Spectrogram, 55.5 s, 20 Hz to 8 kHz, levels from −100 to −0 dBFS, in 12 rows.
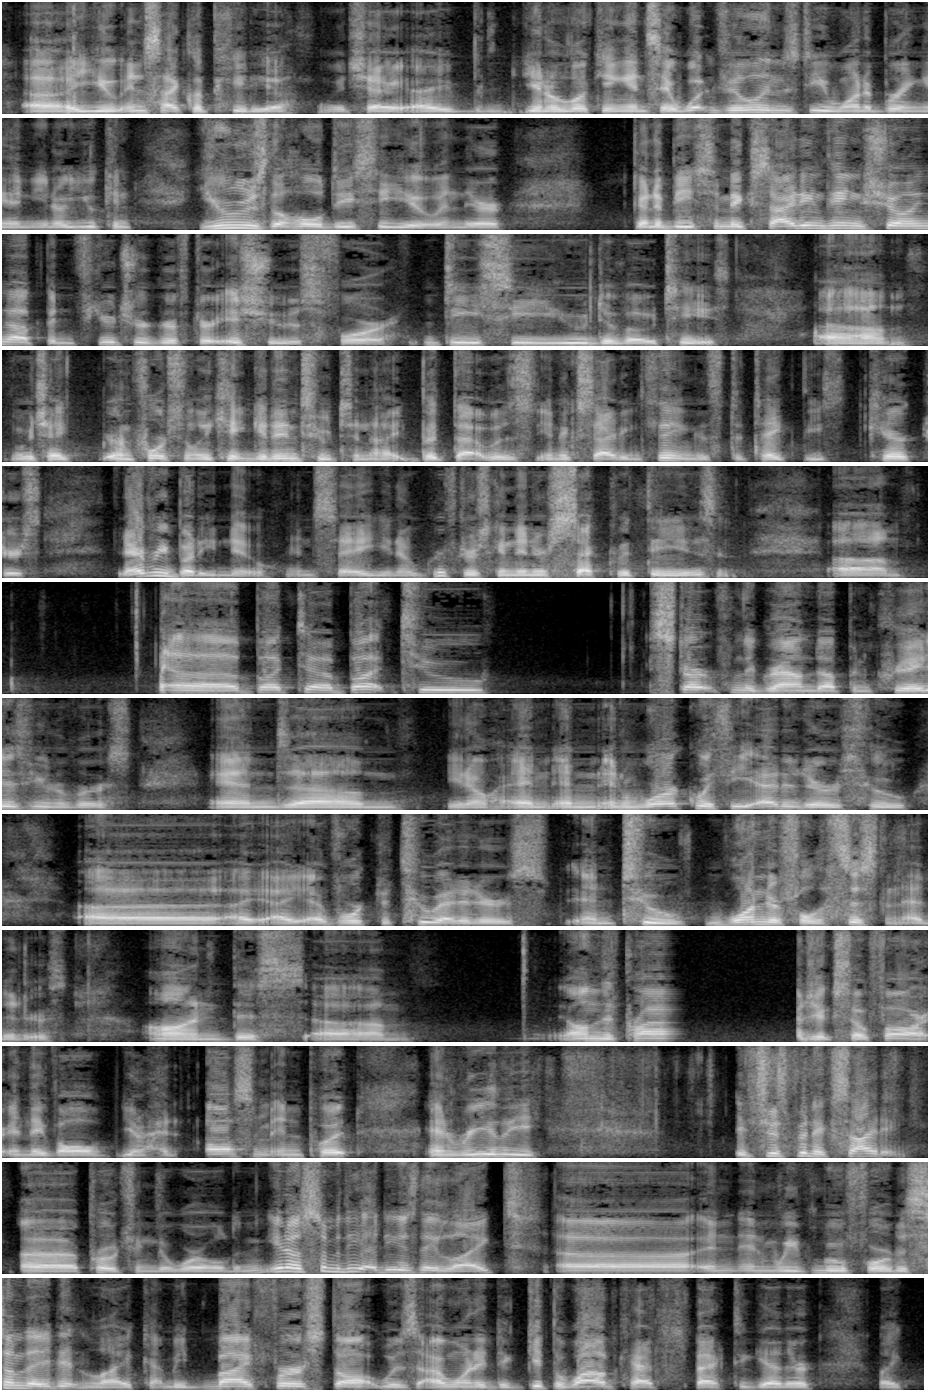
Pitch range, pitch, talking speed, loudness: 130-155 Hz, 140 Hz, 190 wpm, -19 LUFS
